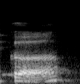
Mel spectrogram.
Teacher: If you say ka, stoppage will happen at the velar level.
